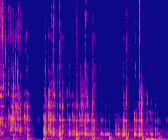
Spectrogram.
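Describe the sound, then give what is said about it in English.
Barley wine beer pouring into a glass in a quick series of gurgling glugs and splashes, moderately loud, with no talking over it. “So I am pouring it.”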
